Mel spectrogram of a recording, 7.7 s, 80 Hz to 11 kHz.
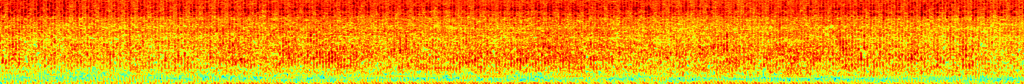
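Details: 1946 J-3 Cub engine on its first ground run after a four-year restoration: a loud, steady propeller drone with an unbroken firing beat and no misses. Mags and carb heat checked good, temperature a little over 100. Normal engine run-up.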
